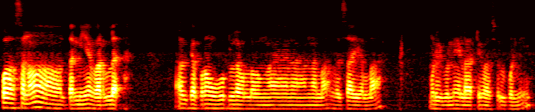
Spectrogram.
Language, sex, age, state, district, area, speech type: Tamil, male, 45-60, Tamil Nadu, Mayiladuthurai, rural, spontaneous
